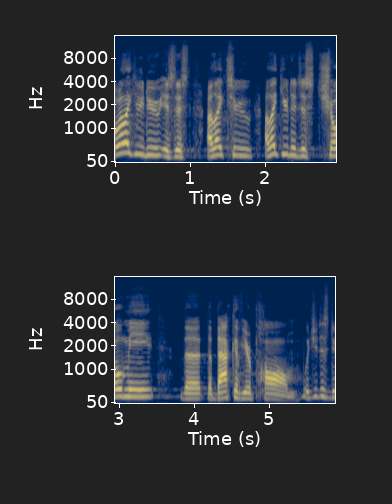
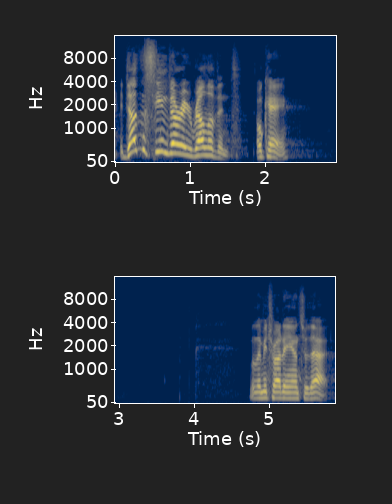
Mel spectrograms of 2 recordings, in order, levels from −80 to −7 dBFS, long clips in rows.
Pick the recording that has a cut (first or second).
second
